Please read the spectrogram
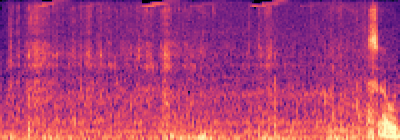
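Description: A flying insect buzzing steadily with a low drone, under faint rustling.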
